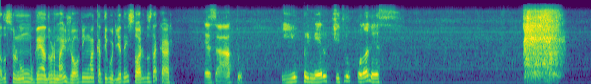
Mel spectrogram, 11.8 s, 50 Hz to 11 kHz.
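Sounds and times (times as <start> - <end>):
speech: 0.0 - 5.0, 5.6 - 7.8
faint steady hum: 0.0 - 11.8
person sneezing: 10.4 - 11.4.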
